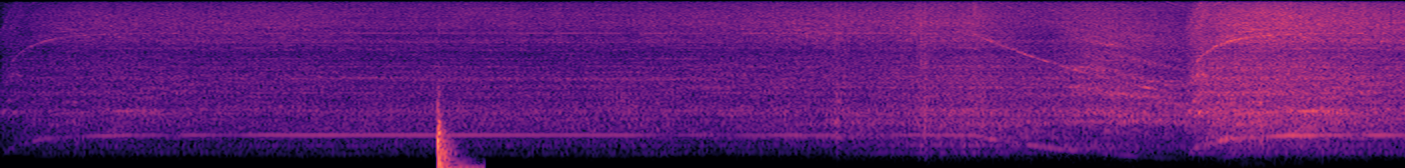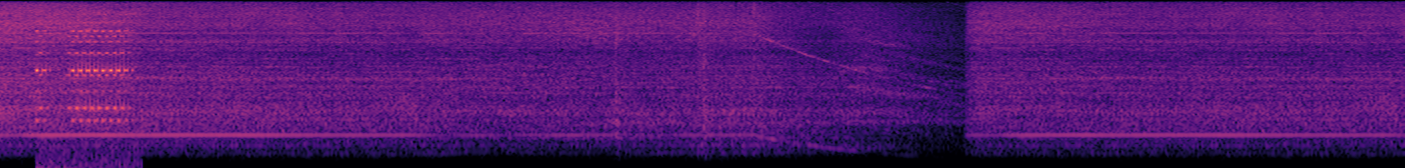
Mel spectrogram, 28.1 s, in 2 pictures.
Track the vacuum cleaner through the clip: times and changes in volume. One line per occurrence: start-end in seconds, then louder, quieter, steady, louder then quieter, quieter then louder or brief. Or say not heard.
0.0-28.0 louder then quieter.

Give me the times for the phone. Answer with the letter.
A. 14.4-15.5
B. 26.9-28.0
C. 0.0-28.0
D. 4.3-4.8
A.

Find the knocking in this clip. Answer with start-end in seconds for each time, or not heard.
4.3-4.8.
